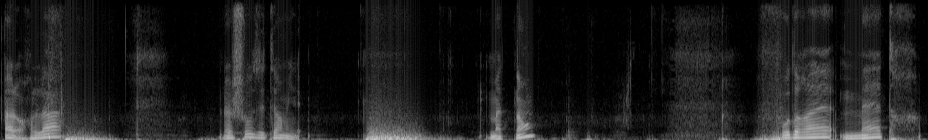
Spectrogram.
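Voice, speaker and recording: A Minecraft tutorial YouTuber with a French accent talks through a game in a casual, rambling way, correcting himself and making side remarks. His voice is on the high side, expressive and dark in tone, delivered extremely slowly with long pauses, while mouse and keyboard clicks are audible.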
